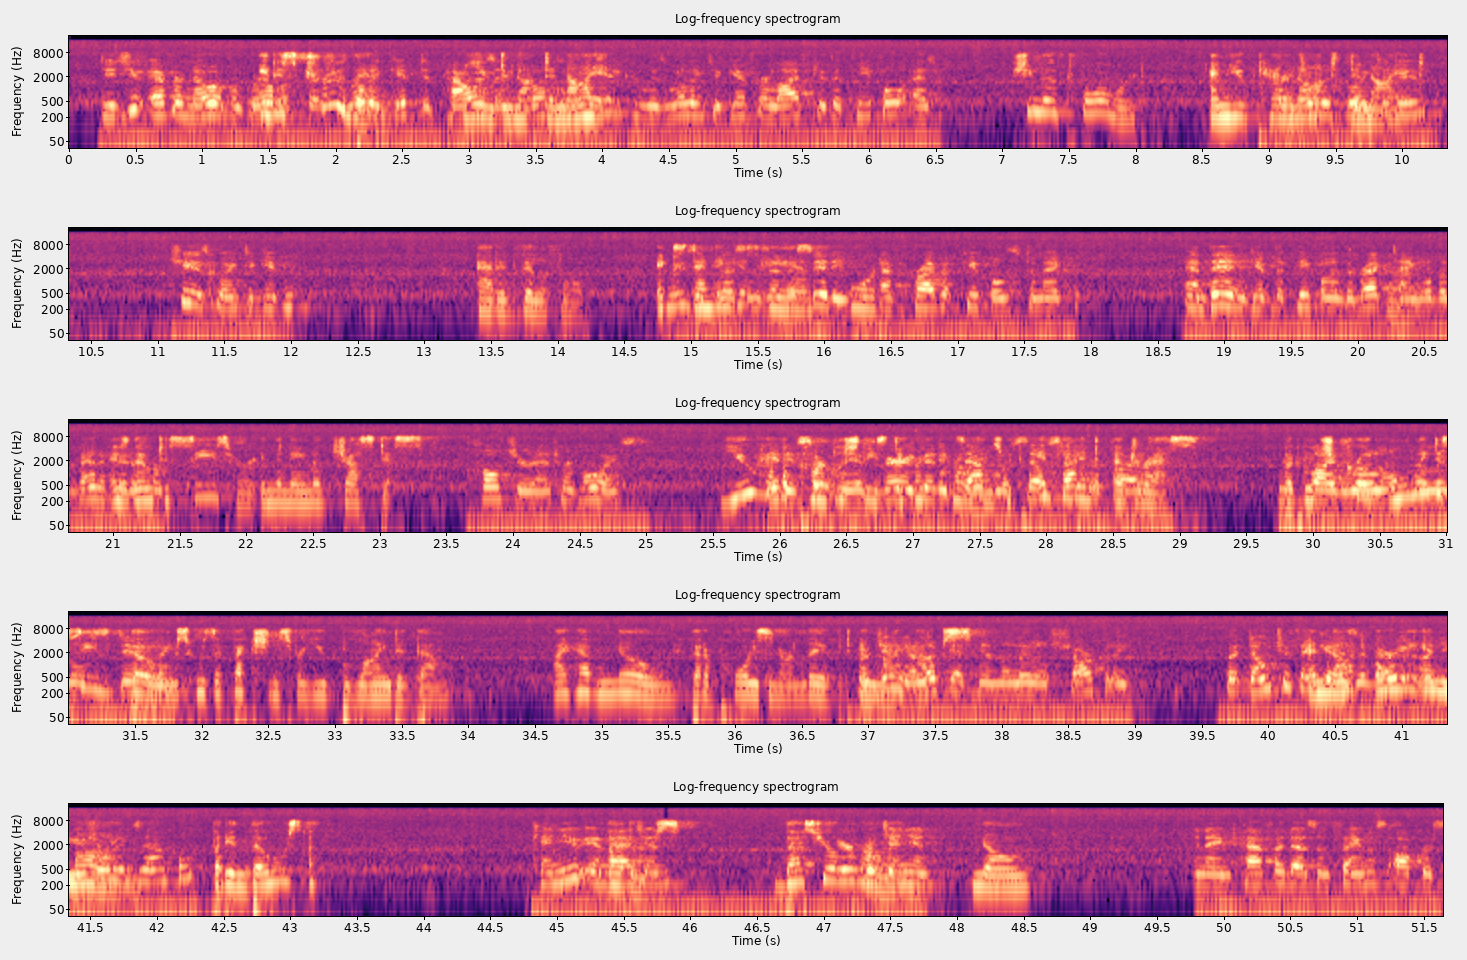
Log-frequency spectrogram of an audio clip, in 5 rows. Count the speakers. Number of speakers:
2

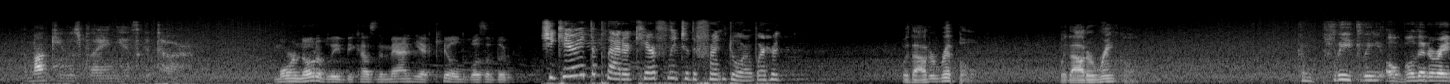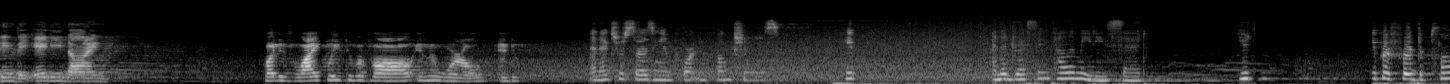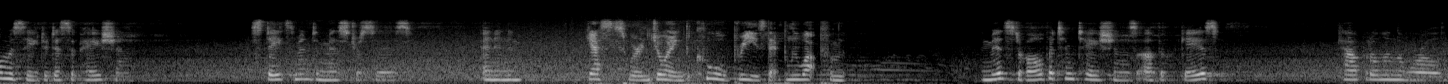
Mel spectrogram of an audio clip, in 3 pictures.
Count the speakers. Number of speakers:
8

